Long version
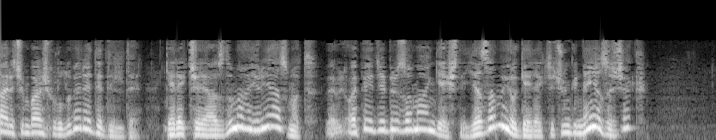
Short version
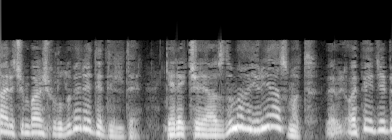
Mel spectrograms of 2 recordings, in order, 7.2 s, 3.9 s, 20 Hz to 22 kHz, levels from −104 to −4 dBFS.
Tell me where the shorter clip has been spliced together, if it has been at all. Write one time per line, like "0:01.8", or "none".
none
